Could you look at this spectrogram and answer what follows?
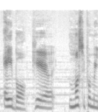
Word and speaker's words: Abel: in the bible okay so you don't say a bell you rather say able so is kane and abel all right all right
